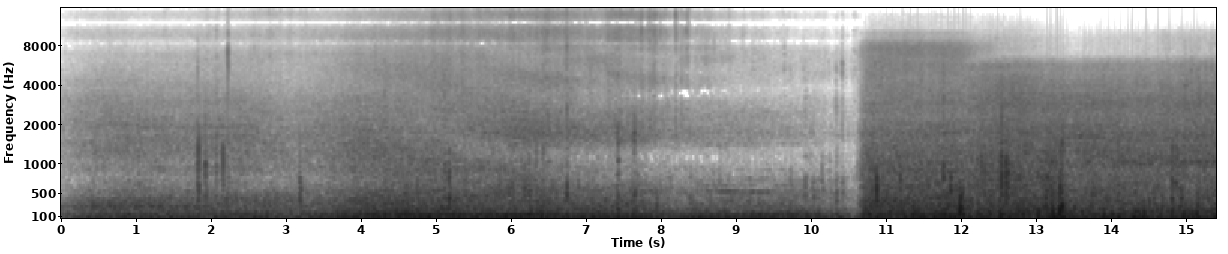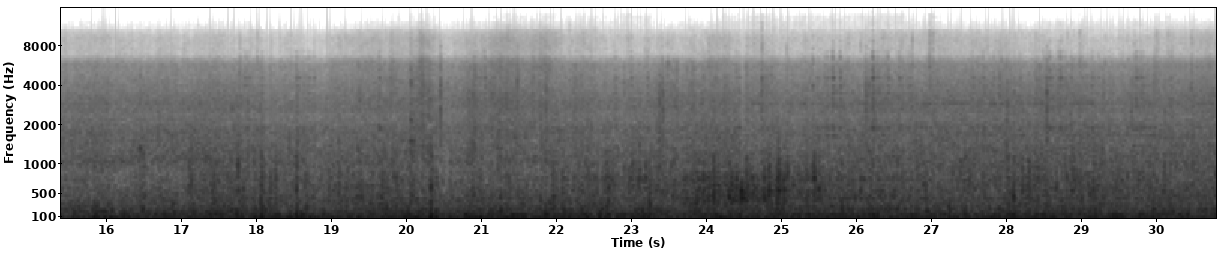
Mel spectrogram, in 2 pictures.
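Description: A 2020 Toyota 4Runner's 4.0 L V6 runs at low speed as the truck crawls over a dirt trail, growing louder as it approaches. About ten seconds in the sound cuts to a louder, steady rumble of wind on the microphone and tyres on the rough dirt track as the truck drives on.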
